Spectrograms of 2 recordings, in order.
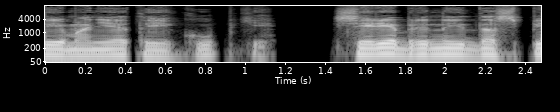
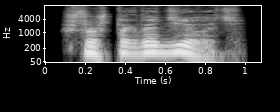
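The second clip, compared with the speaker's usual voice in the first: angry question; 5 semitones higher, 4 dB louder than usual. A narrator's reading. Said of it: "сердито спросил Гарри".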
